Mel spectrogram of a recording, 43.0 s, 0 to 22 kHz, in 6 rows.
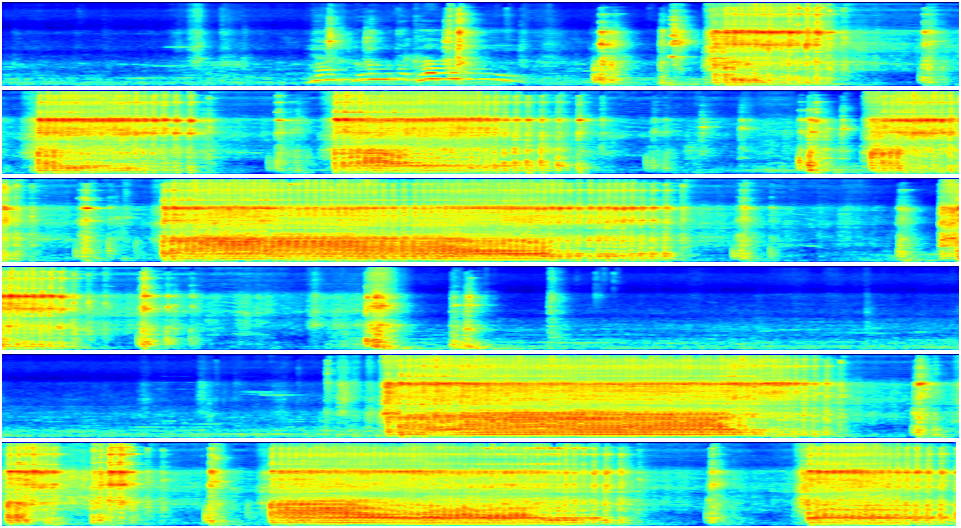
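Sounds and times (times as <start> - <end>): jackhammer chipping concrete: 5.3 - 12.2, 13.2 - 20.1, 31.6 - 43.0.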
